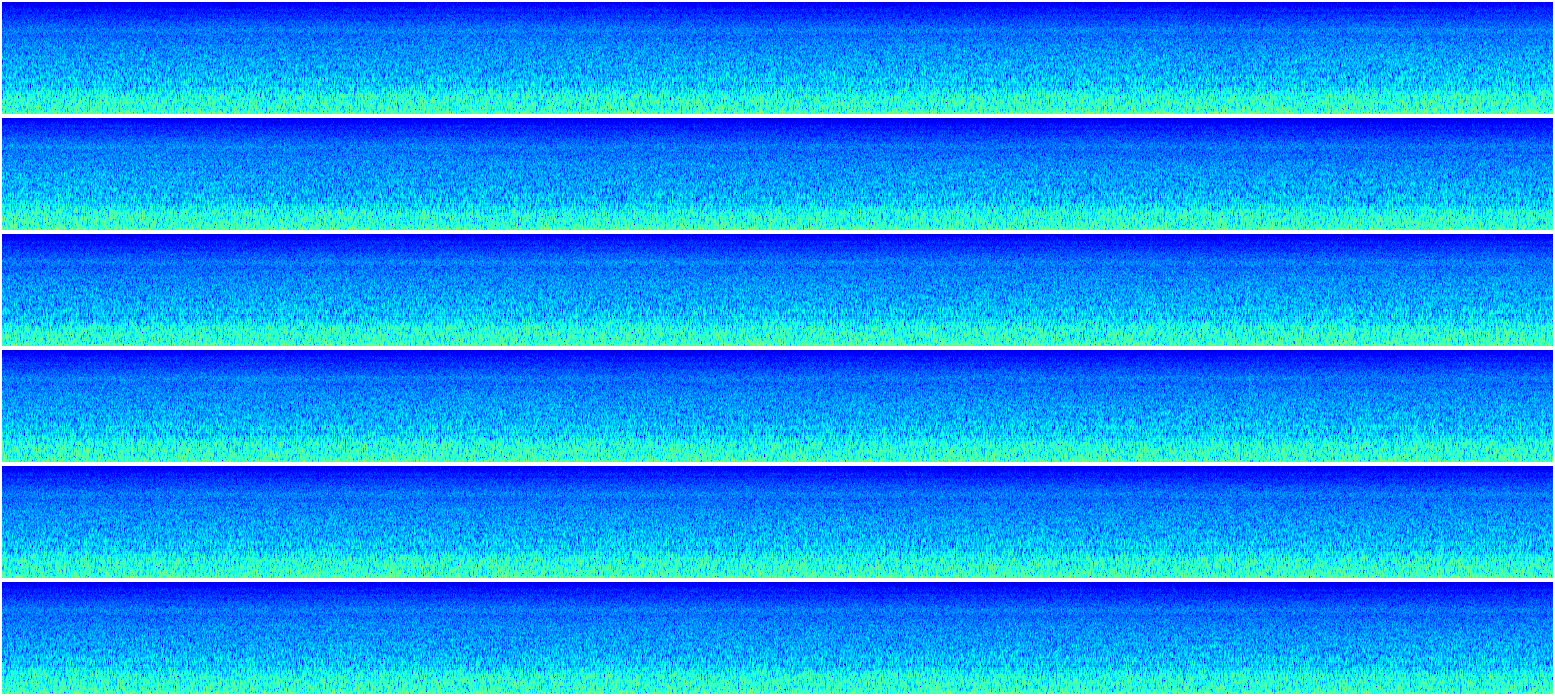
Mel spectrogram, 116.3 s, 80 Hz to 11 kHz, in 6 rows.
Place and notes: Thames Path, Reading, UK - Caversham Wier
A meditation by Caversham Weir (spaced pair of Sennheiser 8020s and SD MixPre 6).
6 September 2017, 12:30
